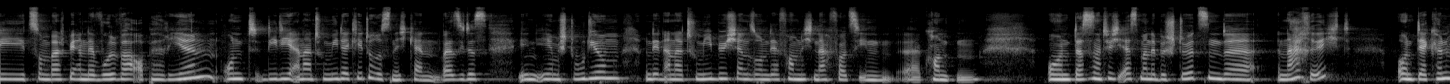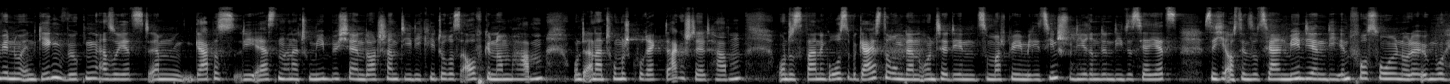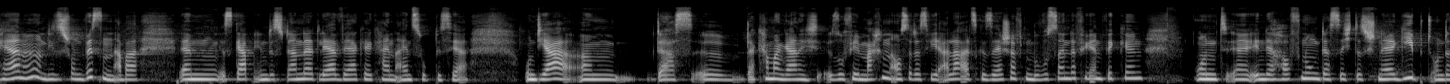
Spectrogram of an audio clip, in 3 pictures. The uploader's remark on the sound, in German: Live auf der Re:publica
